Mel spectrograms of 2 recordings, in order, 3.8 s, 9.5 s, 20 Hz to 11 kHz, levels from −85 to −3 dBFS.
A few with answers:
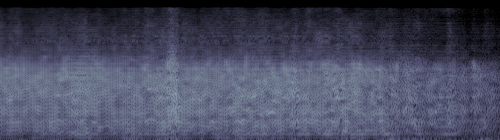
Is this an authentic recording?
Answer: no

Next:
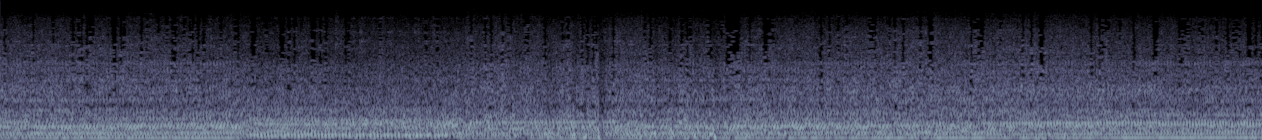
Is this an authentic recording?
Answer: yes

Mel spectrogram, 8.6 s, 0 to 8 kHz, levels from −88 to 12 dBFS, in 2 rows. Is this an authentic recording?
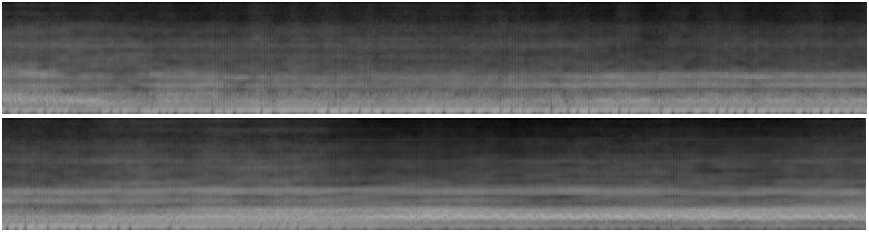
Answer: no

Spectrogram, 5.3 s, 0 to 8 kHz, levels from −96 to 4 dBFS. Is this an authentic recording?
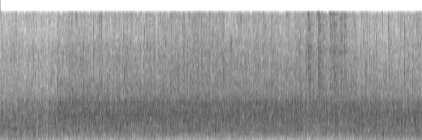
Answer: yes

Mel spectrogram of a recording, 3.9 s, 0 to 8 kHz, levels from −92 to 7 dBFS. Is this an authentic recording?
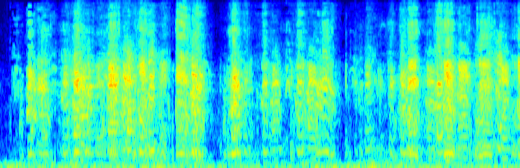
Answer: yes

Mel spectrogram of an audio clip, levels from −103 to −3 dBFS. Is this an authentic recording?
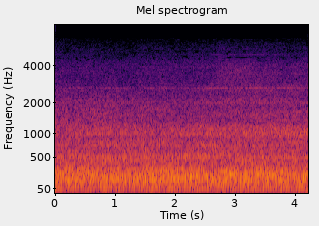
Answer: yes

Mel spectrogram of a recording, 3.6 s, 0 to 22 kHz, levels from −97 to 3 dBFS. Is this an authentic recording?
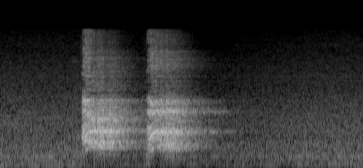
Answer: yes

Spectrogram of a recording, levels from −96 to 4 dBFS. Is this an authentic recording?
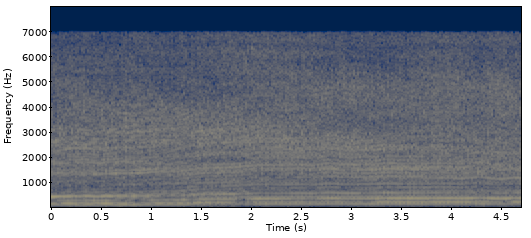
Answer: yes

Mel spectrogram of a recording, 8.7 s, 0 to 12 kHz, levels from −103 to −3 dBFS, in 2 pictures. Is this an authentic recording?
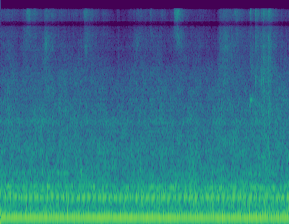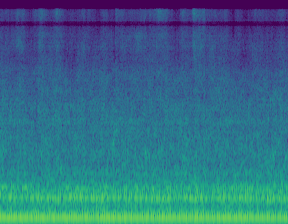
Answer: no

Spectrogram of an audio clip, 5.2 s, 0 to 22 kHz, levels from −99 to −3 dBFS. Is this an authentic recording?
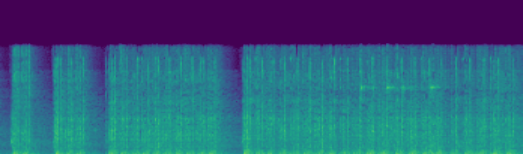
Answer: yes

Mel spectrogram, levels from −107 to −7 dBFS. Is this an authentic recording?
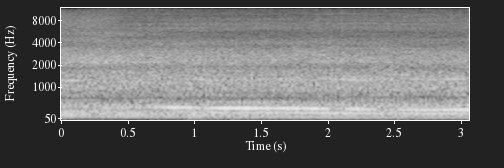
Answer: yes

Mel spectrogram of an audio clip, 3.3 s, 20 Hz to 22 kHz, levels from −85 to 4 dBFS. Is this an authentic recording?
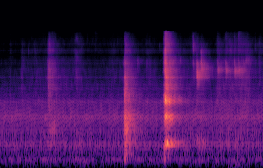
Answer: no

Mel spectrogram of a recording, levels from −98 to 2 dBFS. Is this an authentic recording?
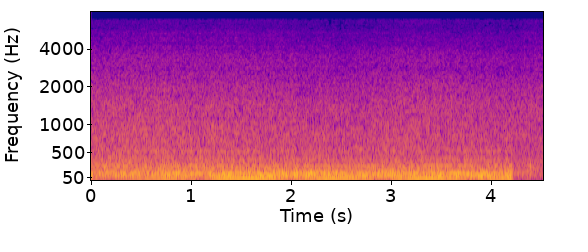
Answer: yes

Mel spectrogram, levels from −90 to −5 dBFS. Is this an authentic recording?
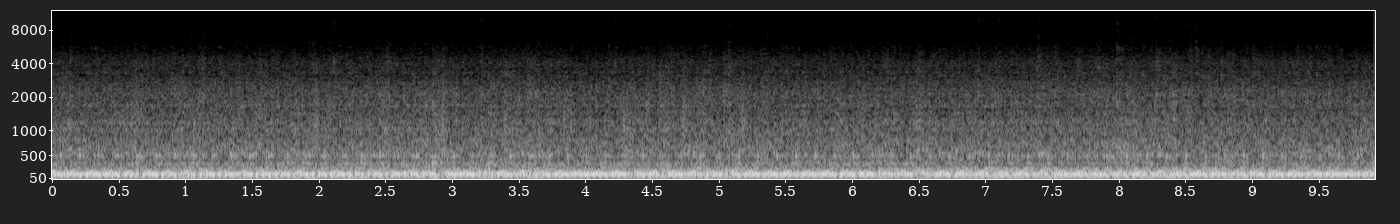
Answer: yes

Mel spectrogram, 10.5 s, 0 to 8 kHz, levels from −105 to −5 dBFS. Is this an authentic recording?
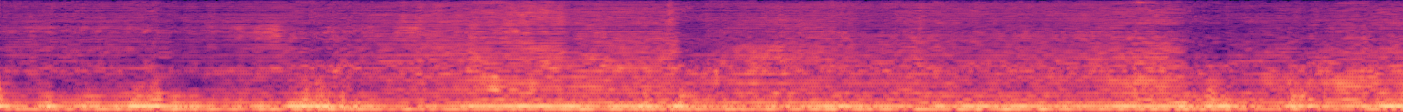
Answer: no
